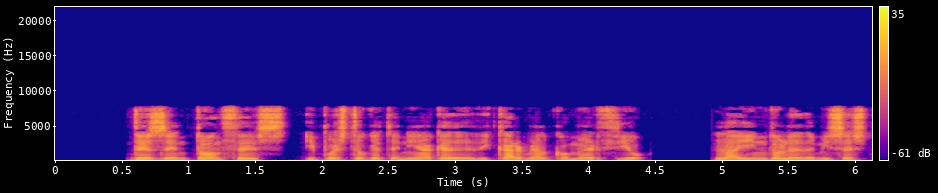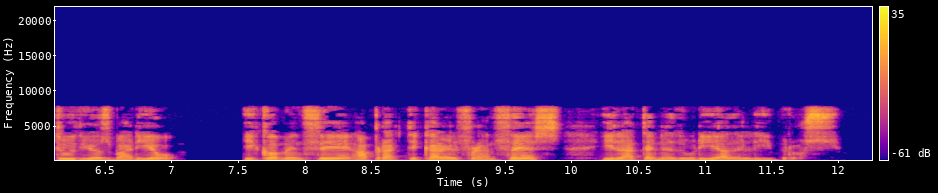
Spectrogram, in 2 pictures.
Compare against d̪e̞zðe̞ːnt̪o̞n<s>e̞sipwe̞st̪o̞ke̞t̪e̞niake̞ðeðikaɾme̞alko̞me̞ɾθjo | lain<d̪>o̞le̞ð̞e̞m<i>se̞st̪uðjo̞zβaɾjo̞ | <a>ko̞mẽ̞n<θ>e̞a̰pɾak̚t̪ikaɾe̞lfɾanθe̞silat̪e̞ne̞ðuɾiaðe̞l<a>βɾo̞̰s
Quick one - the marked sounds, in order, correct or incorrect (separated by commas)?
incorrect, correct, correct, incorrect, correct, incorrect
